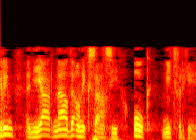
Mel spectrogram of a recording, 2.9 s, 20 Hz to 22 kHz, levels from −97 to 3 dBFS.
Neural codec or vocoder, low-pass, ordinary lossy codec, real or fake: none; 5.4 kHz; AAC, 32 kbps; real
